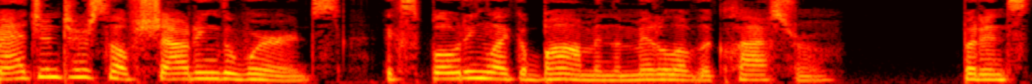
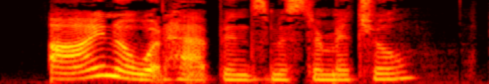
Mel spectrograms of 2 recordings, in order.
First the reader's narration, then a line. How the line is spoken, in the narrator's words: Teresa said then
